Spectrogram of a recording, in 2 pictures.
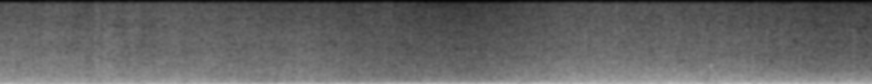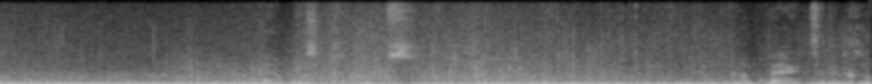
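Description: Flames roar and crackle steadily, with a deep rumble.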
